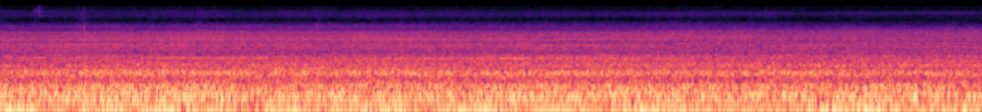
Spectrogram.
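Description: Steady low rumble and hiss of distant trains running through a railway station, with a faint steady tone above it.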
